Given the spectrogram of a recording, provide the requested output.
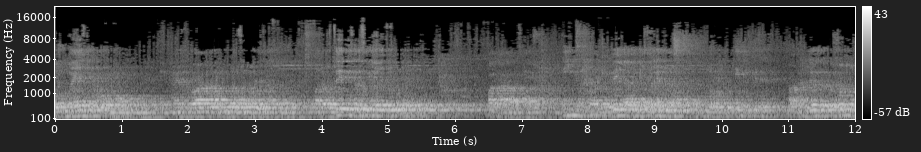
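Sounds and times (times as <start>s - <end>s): man speaking through a pa: 0.0s - 12.0s.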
